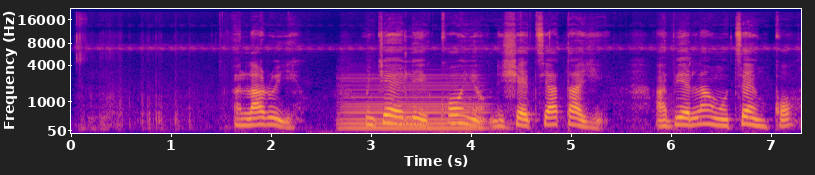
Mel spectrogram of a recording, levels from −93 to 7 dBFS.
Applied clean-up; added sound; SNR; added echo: none; Bowed string instrument; 11 dB; none.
